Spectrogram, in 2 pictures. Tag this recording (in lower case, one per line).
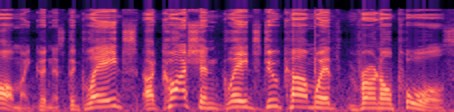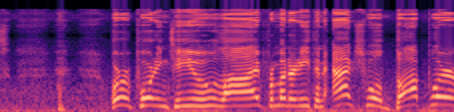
speech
